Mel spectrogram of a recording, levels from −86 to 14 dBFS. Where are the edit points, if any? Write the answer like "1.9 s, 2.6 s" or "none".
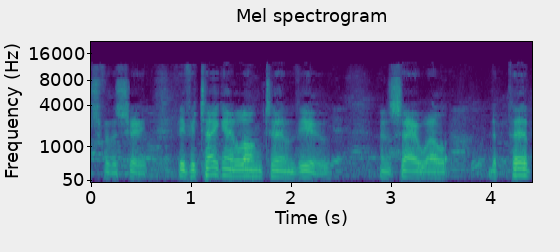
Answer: none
